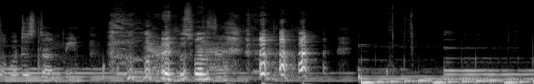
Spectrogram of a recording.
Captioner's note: laughs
